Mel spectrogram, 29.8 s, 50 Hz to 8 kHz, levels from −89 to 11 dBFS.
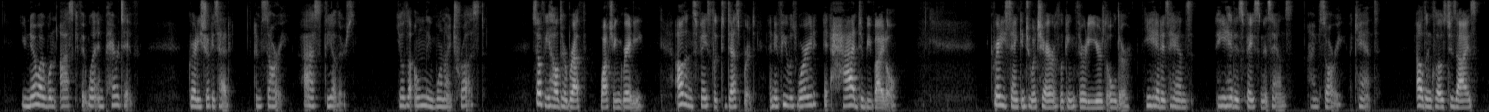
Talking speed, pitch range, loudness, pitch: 145 wpm, 180-220 Hz, -33 LUFS, 205 Hz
